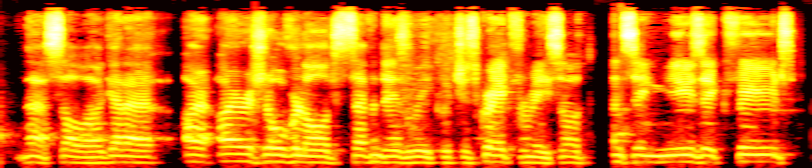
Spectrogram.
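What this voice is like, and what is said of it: Irish accent. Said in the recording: “an Irish accent or not, and you didn't disappoint. We got the Irish accent ... you got the accent down perfect”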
